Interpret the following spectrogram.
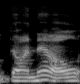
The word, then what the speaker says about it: Donell: once I tell people Donell is pronounced like Russell so it's Donal Donell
